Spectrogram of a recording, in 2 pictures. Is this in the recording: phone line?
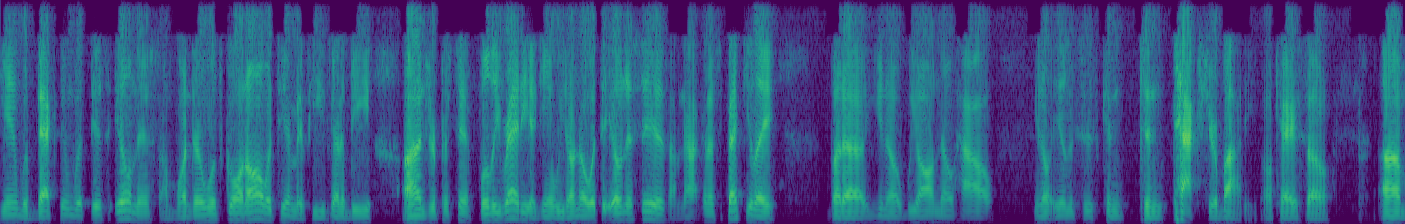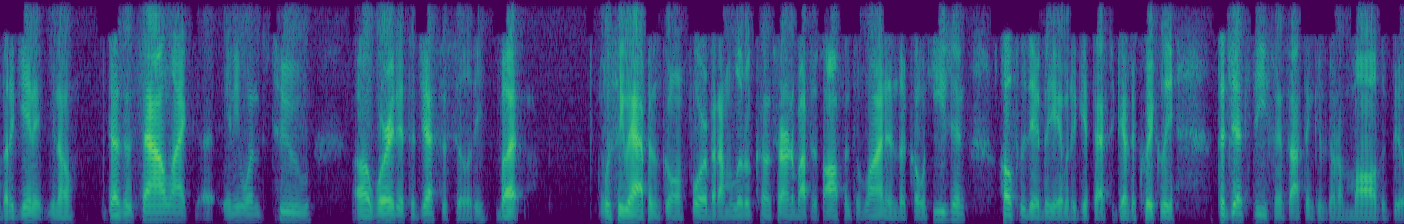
yes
